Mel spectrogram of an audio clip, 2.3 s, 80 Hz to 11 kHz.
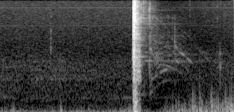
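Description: A single shot from a .25-calibre Umarex Gauntlet PCP air rifle: one sharp crack about one and a half seconds in, over a low wind rumble on the microphone.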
